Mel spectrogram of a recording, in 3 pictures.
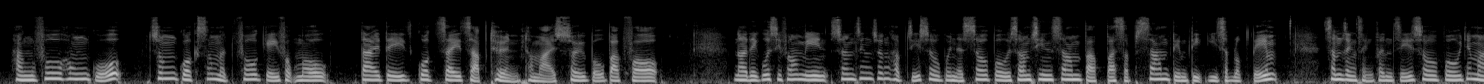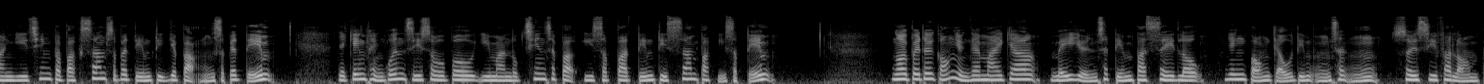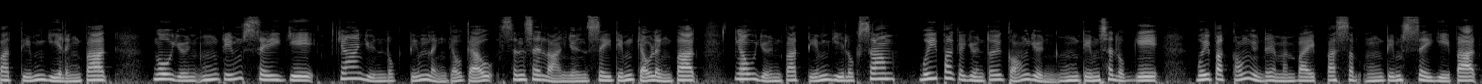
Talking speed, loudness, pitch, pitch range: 250 characters per minute, -24 LUFS, 200 Hz, 180-220 Hz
